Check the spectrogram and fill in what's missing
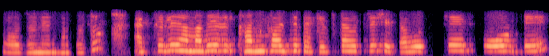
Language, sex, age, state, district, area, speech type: Bengali, female, 18-30, West Bengal, Kolkata, urban, conversation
